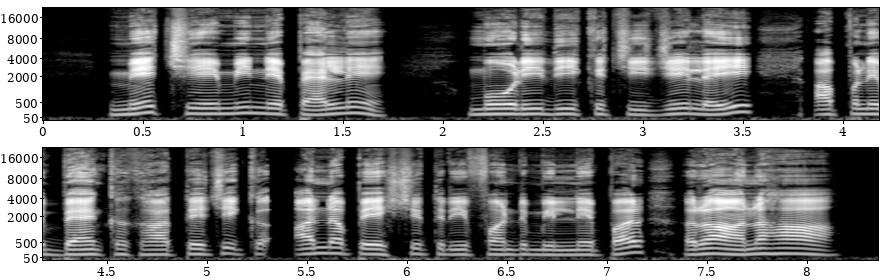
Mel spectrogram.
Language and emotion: Dogri, surprised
